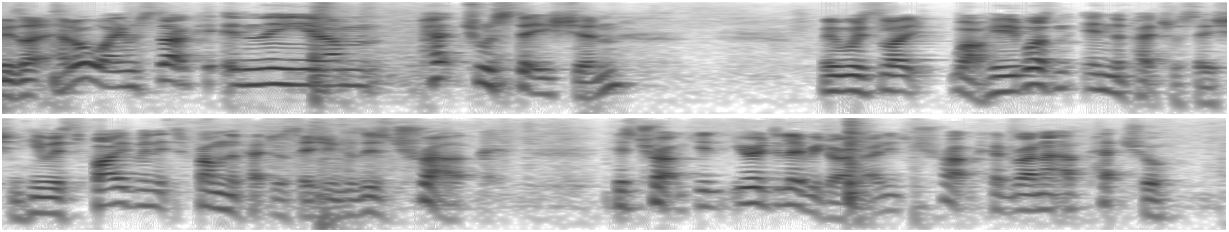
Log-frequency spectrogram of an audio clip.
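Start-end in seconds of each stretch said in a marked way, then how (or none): 0.3-3.1 bad fake Italian accent, pitched up. Quoting the delivery driver's message, in a bad Italian accent. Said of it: "That's not a very good Italian accent".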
